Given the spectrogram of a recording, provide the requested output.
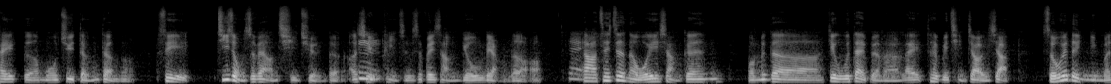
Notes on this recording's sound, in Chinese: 本集節目首次於2023年台灣國際扣件展（FASTENER TAIWAN 2023）5月3日至5月5日高雄展覽館現場錄製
